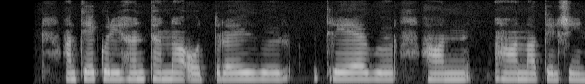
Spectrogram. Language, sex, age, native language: Icelandic, male, 11, Icelandic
